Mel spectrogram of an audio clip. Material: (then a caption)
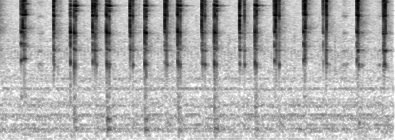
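Glass. Long matte nails tap and scratch the sides of a small, empty, clear glass whiskey tumbler resting upside down on a wooden table. Eighteen quick, bright clicks follow one another in an uneven rhythm, each dying away almost at once over a faint background hiss.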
